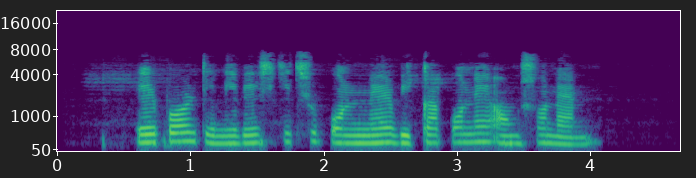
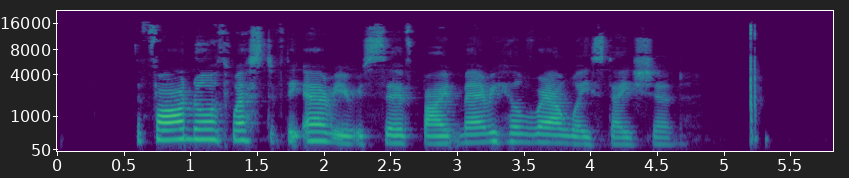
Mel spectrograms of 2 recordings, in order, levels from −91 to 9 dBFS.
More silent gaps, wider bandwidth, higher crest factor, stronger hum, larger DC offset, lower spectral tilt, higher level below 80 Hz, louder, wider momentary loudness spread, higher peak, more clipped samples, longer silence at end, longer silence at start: neither; second, 7.6 kHz vs 16 kHz; second, 16 dB vs 24 dB; neither; neither; first, -6 dB/octave vs -2.5 dB/octave; first, -60 dBFS vs -84 dBFS; first, -18 LUFS vs -28 LUFS; second, 6 LU vs 13 LU; about the same, -2 dBFS vs -4 dBFS; neither; second, 0.65 s vs 1.2 s; about the same, 0.6 s vs 0.6 s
